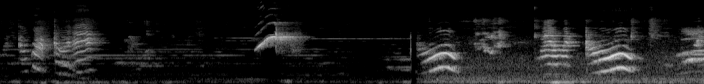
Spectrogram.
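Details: Indian ringneck parakeet kept as a talking pet: a raspy harmonic phrase, a pause, then a clear rising whistle, then a series of short nasal, arched speech-like syllables repeated at uneven intervals.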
